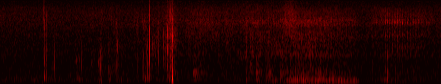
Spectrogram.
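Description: Low, rumbling snore-like breathing from a sleeping dog, with a few clicks and faint room noise.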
